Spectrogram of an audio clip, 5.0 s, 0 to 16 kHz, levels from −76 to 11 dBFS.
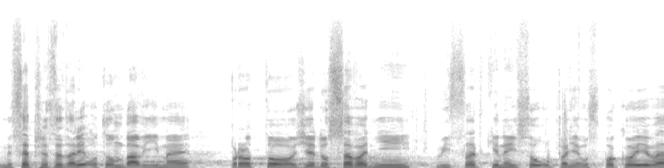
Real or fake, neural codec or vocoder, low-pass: real; none; 14.4 kHz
